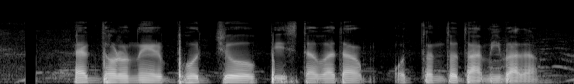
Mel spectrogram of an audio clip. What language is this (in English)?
Bangla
